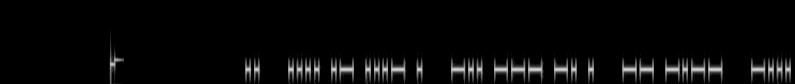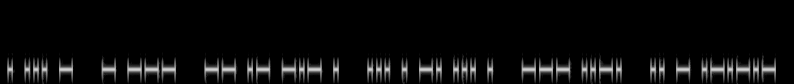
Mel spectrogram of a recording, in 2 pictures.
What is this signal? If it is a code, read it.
Morse code, heard as a keyed tone, about 28 wpm, 700 Hz. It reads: I HAVE DONE MY BEST TO MAKE SENSE OF IT.
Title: Sentences from Top 1000 Words - Review Part 4 - 28wpm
